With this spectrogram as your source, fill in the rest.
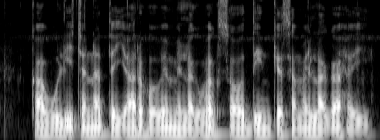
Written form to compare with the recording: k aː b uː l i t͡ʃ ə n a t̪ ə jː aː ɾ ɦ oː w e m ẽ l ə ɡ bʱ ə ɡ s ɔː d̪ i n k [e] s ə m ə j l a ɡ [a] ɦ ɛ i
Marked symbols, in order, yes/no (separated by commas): yes, yes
